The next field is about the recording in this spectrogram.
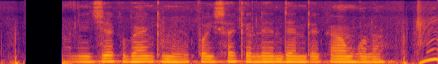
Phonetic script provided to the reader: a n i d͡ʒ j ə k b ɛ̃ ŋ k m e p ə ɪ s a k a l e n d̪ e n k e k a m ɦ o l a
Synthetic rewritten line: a n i d͡ʒ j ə k b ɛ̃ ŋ k m e p ə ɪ s a k e l e n d̪ e n k e k a m ɦ o l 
